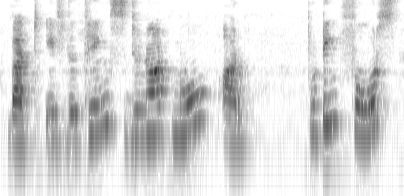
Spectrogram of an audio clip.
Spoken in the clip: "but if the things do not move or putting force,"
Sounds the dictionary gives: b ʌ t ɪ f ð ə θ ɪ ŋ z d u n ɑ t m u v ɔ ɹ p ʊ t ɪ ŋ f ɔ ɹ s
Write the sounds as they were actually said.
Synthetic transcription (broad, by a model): b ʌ t ɪ f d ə t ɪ ŋ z d u n ɑ t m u ɔ ɹ p ʊ t ɪ ŋ f ɔ ɹ s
